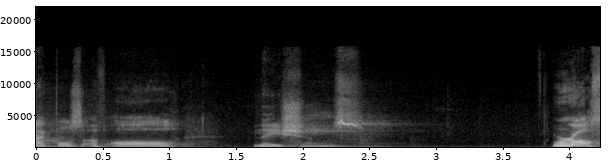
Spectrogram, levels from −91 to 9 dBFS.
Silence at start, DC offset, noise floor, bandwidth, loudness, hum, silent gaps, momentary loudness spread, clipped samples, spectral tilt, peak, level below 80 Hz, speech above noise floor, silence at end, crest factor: 0 s; under 0.1%; -71 dBFS; 16 kHz; -30 LUFS; none; none; 20 LU; under 0.1%; -4.5 dB/octave; -10 dBFS; -66 dBFS; 42 dB; 0 s; 22 dB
